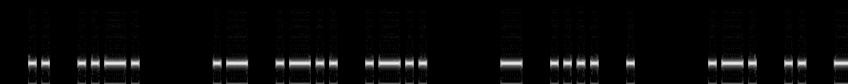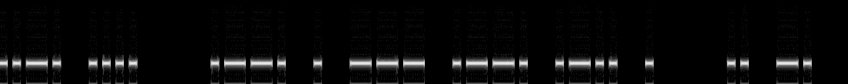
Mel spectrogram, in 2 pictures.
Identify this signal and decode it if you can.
Morse code, heard as a keyed tone, about 18 wpm, spaced as for 15 wpm, 1000 Hz. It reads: IF ALL THE RICH PEOPLE IN
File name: qotdfiles / 15wpm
